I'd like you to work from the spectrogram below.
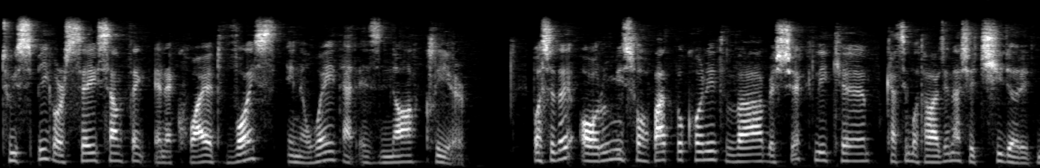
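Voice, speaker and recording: A man teaching English vocabulary, reading English phrases slowly and then explaining them quickly in Persian. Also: mid-range voice, creaky, breathy edge. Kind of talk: language lesson explaining vocabulary. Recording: dull lo-fi recording.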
